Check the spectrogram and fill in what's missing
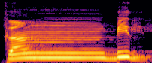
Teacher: اقلاب کو پڑھتے وقت نون کی ملاوٹ نہیں کرنی چاہیے، بلکہ صرف میم پڑھنی چاہیے اور نون پڑھنے سے پرہیز کرنا چاہیے، کیونکہ نون میم سے بدل چکا ہے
